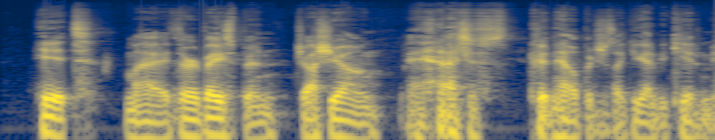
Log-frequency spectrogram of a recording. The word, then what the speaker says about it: Jung: last year for Josh Young Josh Young Jung young young so you don't pronounce the J nope Josh Young yeah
